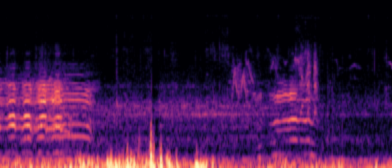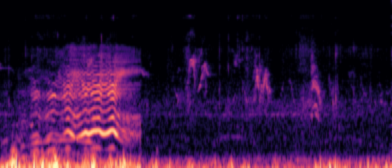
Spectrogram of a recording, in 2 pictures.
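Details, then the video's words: Goat on a goat farm calling so that its kids come near. A short bleat opens, then a brief nasal cry and a longer wavering bleat, with murmured human voices and low background noise. "Goat Farming Mein Bakri Ka Awaaz | Huge Goat Sounds"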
